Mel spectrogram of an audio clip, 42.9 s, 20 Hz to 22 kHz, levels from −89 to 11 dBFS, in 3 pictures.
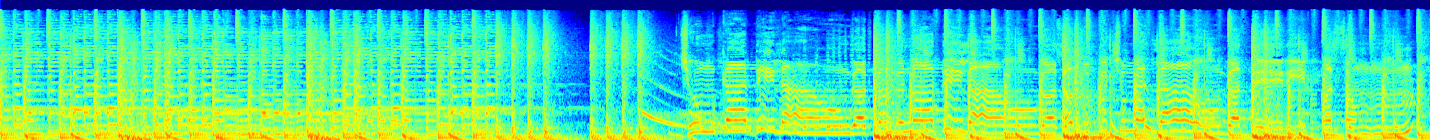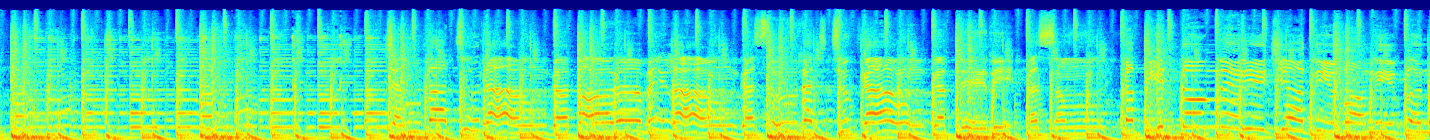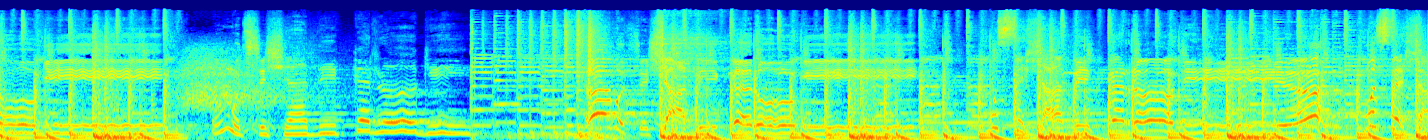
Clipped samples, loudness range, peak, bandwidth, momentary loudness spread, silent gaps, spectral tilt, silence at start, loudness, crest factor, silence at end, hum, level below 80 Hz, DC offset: under 0.1%; 4 LU; 0 dBFS; 17 kHz; 6 LU; none; -4.5 dB/octave; 0 s; -15 LUFS; 14 dB; 0 s; none; -24 dBFS; under 0.1%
